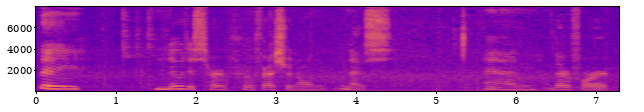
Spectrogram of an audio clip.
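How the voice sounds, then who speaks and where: A woman's voice: medium pitch, extremely slow, pauses often, background noise. A woman telling a roleplay character's story in a casual, rambling, informal way while gaming. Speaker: game streamer narrating roleplay character's story.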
